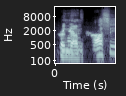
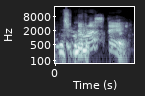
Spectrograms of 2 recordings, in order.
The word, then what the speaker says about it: Namaste: Pronounce it, Nick. Like Namtasi, or whatever they call it. Namtasi. Namaste. Namaste. I'll get that down.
